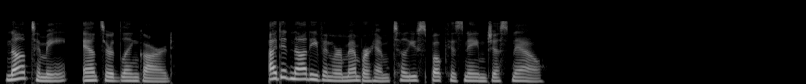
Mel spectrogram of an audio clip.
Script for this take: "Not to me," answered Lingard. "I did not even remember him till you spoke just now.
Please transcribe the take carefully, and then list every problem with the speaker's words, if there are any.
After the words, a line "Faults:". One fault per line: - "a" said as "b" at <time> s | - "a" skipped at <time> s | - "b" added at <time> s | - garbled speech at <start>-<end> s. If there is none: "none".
"Not to me," answered Lingard. "I did not even remember him till you spoke his name just now.
Faults:
- "his name" added at 4.5 s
